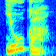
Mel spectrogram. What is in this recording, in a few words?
german yoga; samsung YP-U5; Audio User Interface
